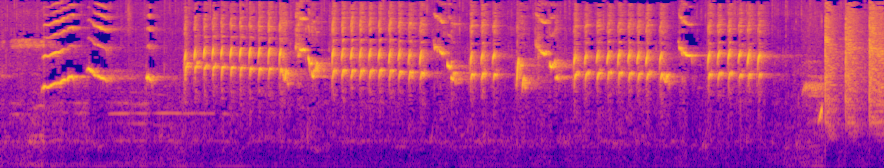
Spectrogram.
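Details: Loud white-rumped shama singing, used as training and lure song for songbirds: swooping whistles followed by long bursts of rapidly repeated, sharply pulsed notes, several phrases in a row separated by brief gaps.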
